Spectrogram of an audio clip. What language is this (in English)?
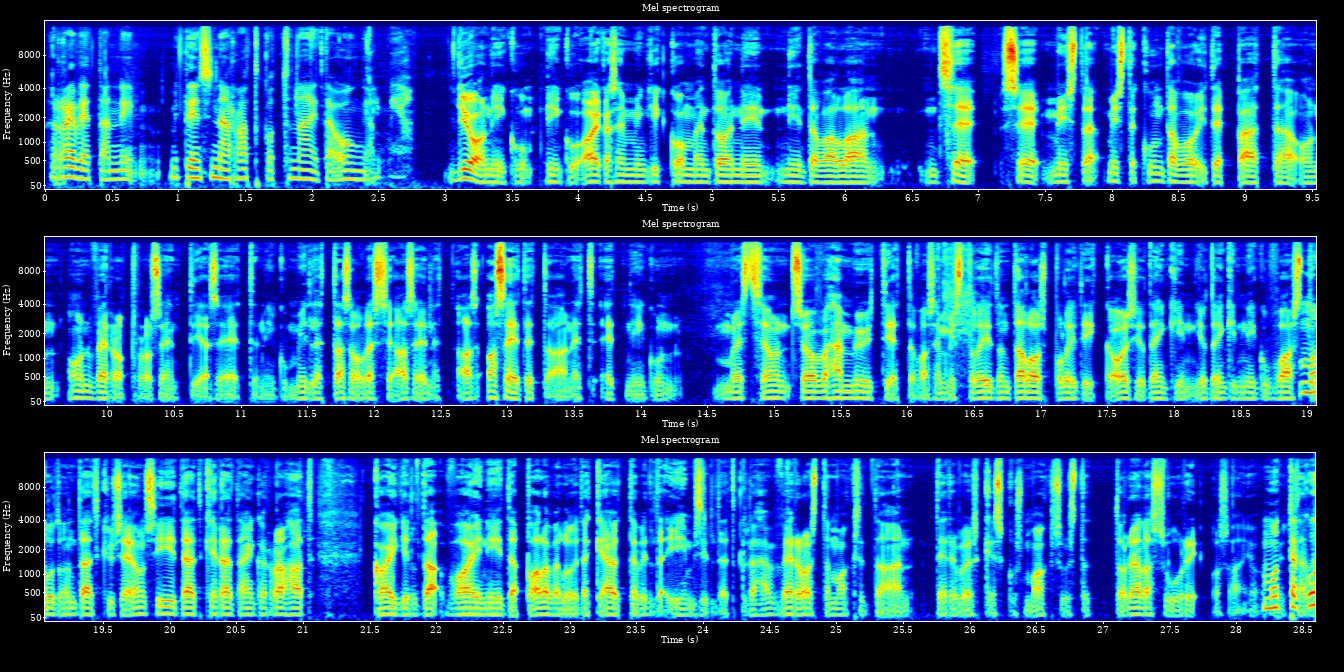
Finnish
